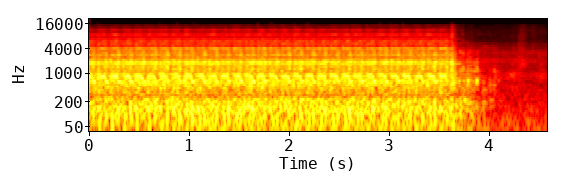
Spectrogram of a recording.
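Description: Two-stroke Mariner outboard engine being cranked over on its starter with both spark plugs out and a compression gauge in the bottom cylinder. A steady, evenly rhythmic spinning crank that stops about three and a half seconds in.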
